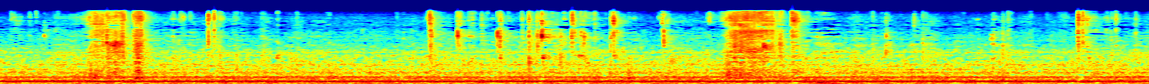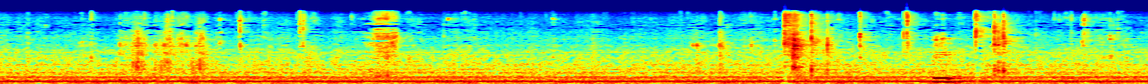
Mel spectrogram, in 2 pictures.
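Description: Mouth sounds of eating mango slices: chewing and smacking, with a fork and spoon clicking against the bowl now and then. A steady low hum runs underneath.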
